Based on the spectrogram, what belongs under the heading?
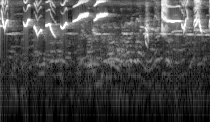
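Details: Konslet ngeplong style song of a kacer (Oriental magpie-robin), used to spur other kacer to sing: clear dipping whistles in quick sequence, then a burst of harsh high rattling chatter.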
